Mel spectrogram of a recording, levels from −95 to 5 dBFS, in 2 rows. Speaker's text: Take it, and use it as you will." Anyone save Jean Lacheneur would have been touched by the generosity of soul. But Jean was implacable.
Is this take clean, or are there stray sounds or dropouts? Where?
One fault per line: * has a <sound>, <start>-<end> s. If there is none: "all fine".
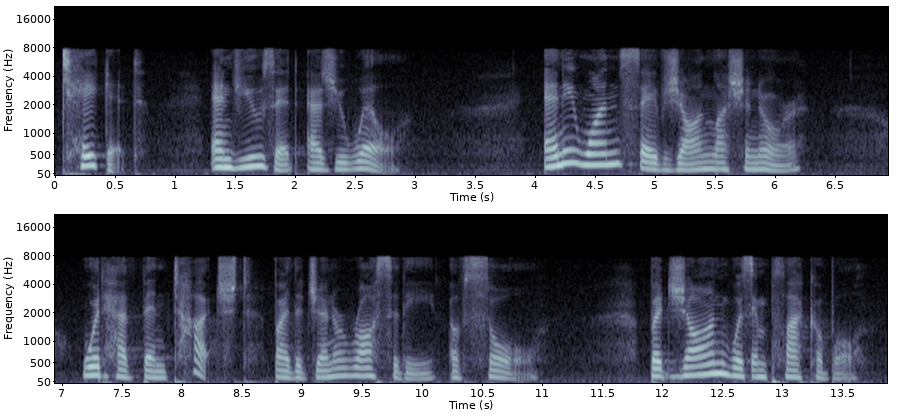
all fine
